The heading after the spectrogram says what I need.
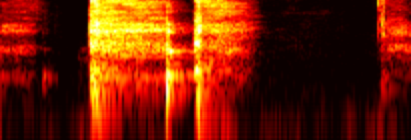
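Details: Adult woman during a live stream, with a lingering cough she attributes to allergies from blooming trees: two short, harsh coughs in quick succession in a quiet room, a dry cough.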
